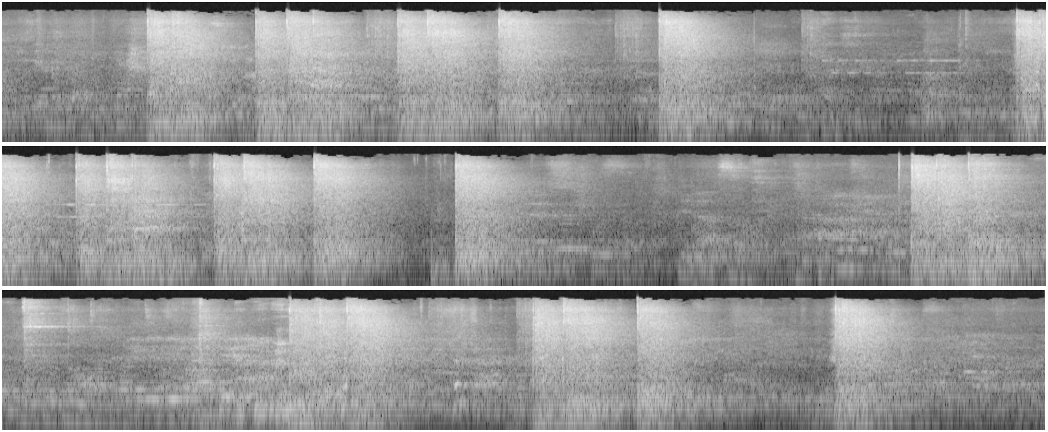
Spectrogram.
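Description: Boxing gloves smack hard against punch mitts in quick bursts.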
